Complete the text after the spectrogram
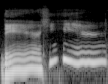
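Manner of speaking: eerie, creepy put-on voice, very high, stretched. Impersonating a character's iconic line, put-on creepy voice. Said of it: "That was yeah, my impersonation".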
